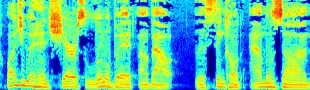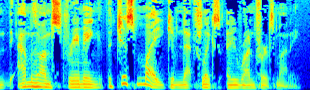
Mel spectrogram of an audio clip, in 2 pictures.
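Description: A man's voice: on the low side, brisk, few pauses, darkish tone, breathy edge. A man co-hosting a podcast, chatting casually through entertainment news. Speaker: podcast co-host. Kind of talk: casual chat about sci-fi movie news.

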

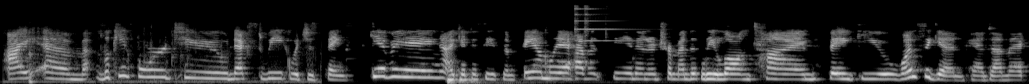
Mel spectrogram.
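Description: High-voiced woman, slightly muffled recording. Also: normal speed, few pauses, fairly bright tone. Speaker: podcast co-host. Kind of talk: casual chat.

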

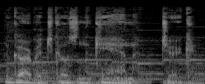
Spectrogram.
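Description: A man's voice: extremely low pitch, normal speed. A man narrating a scripted public-service ad in a scornful, sarcastic tone. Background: music.

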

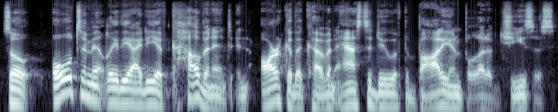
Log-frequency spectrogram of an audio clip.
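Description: A man's voice: sits low, expressive, quick pace. A middle-aged man hosting a live Bible Q&A, teaching conversationally and posing questions to check understanding. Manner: didactic, asks checking questions. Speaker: podcast host teaching the Bible.

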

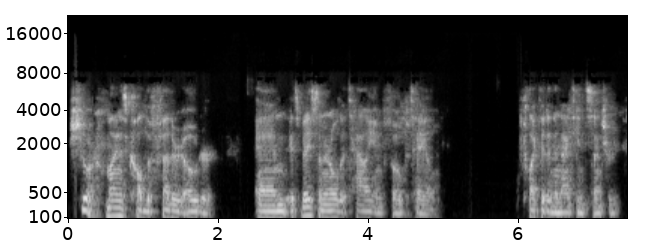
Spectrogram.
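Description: A man speaking as a guest writer in an interview, conversational and a little hesitant, pausing often. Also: sits low, a bit bright, dull audio, a little hiss or hum. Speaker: guest writer of audio drama.

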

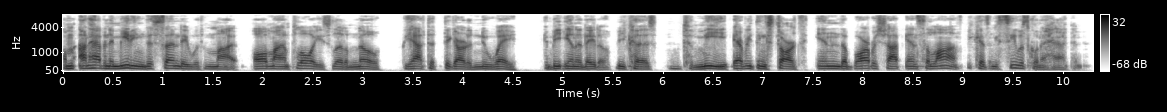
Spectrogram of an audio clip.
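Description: A man's voice: mid-range voice, steady tone, fast, hardly any pauses, no echo, studio quality. A man who owns barbershops, speaking plainly on a panel discussion and telling stories from his shop. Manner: plainspoken, anecdotal. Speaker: barber and small business owner.

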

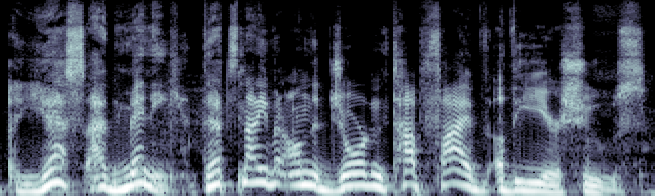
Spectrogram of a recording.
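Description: A man's voice: fairly high pitch, big pitch swings, fairly quick, slightly rough. A man in a casual panel chat, bantering and defending his opinions in slangy, argumentative speech. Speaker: sneaker podcast panelist.

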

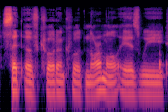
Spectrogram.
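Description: A man's voice: deep voice, level tone, measured pace, dark tone. A man hosting an interview, asking loosely phrased, musing questions. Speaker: podcast host. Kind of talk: interviewing a guest.

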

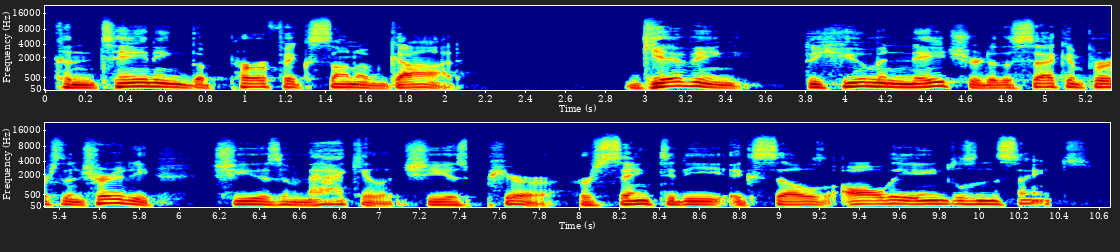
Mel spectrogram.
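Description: A man hosting a podcast, giving opinionated religious commentary in an emphatic, declamatory manner with pauses between short phrases. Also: fairly low pitch, dark tone, no room sound, studio quality.

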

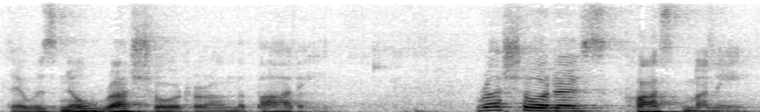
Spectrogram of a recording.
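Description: Man acting a mellow, wisecracking noir goblin detective. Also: mid-range voice, sing-song, normal speed, lightly acted. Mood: wry, hard-boiled. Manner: wry, feigns hesitant politeness. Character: wisecracking male lutin goblin private investigator, narrating noir-style. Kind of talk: hard-boiled noir audio drama narration and dialogue. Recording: noisy live stage recording.

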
